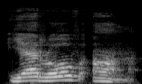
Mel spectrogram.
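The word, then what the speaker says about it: יָרָבְעָם: Now, for example, here we have Yarovam, that is Jeroboam. So here we have the qamats and the syllable is closed, Rav, and here we have the accent in the next syllable. Therefore, Yarovam.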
